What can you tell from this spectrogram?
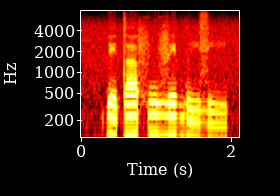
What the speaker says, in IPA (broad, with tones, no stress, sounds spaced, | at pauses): ɗ e˨ t a˧ f u˧ v e˧ ɡʷ iː˨ z i˨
